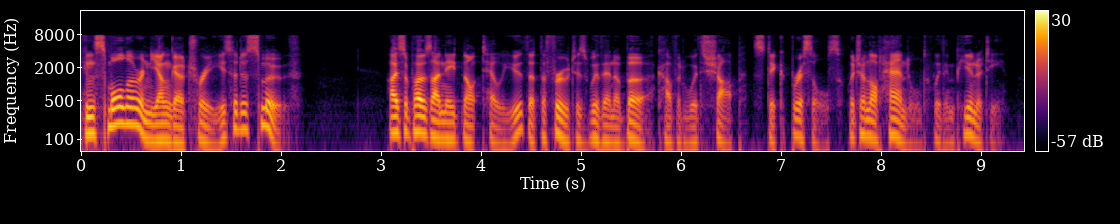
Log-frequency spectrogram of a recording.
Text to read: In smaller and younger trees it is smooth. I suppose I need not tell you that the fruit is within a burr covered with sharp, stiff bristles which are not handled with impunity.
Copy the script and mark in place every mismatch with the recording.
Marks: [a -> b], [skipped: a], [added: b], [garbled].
In smaller and younger trees it is smooth. I suppose I need not tell you that the fruit is within a burr covered with sharp, [stiff -> stick] bristles which are not handled with impunity.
